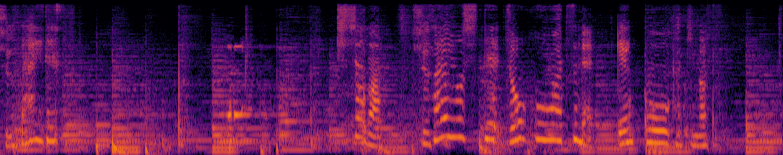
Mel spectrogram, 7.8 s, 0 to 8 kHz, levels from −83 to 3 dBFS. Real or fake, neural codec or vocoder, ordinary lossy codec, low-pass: fake; codec, 44.1 kHz, 2.6 kbps, SNAC; none; 7.2 kHz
